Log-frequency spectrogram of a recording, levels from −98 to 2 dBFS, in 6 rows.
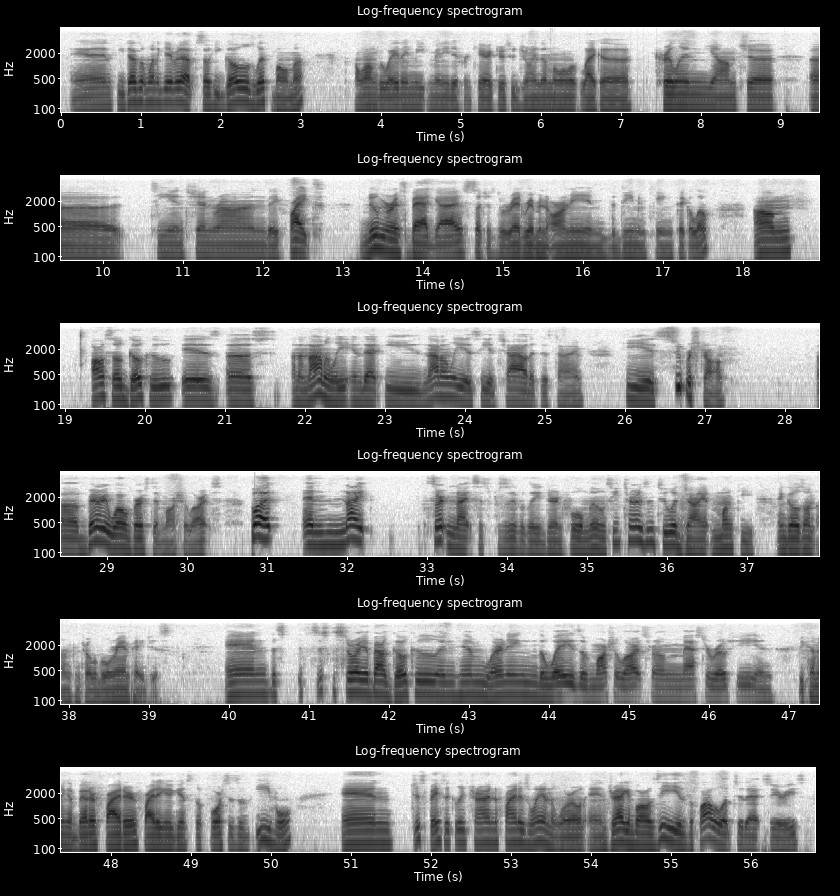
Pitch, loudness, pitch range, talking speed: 110 Hz, -21 LUFS, 100-130 Hz, 155 wpm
